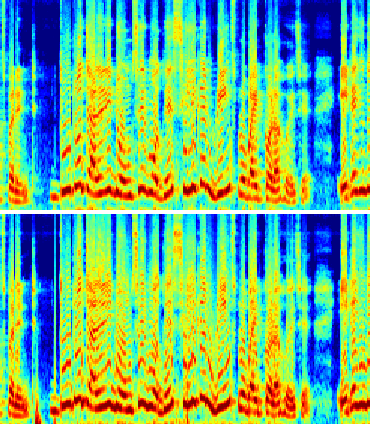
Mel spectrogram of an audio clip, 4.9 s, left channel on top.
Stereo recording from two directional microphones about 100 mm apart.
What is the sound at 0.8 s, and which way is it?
Speech, 40° right (ahead or behind).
